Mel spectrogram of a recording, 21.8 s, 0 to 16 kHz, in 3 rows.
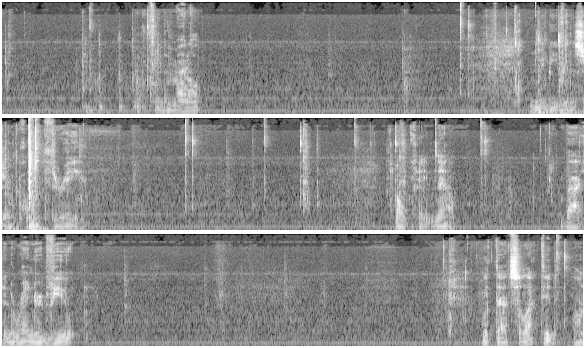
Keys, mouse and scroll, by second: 9.6 click, 10.6 middle click, 11.4 scroll up 2, 11.8 middle click, 13.3 click.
